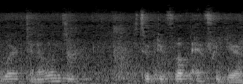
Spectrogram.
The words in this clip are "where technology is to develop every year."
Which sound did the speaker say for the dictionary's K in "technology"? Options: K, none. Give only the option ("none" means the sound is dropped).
none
